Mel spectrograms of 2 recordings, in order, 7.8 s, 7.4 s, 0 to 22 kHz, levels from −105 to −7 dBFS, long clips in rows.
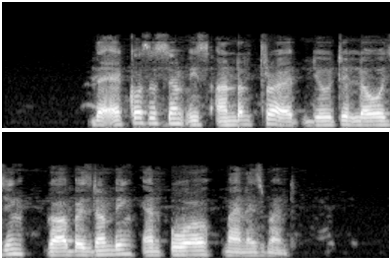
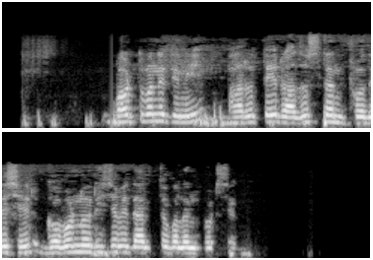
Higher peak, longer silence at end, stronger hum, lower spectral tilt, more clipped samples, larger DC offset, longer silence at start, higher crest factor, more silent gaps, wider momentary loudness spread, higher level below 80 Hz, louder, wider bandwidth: first, -2 dBFS vs -6 dBFS; second, 1.05 s vs 1.2 s; neither; about the same, -6.5 dB/octave vs -6.5 dB/octave; neither; neither; first, 0.9 s vs 0.2 s; about the same, 14 dB vs 16 dB; neither; about the same, 9 LU vs 8 LU; about the same, -58 dBFS vs -60 dBFS; first, -16 LUFS vs -21 LUFS; about the same, 7.2 kHz vs 7.8 kHz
